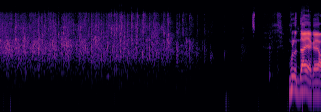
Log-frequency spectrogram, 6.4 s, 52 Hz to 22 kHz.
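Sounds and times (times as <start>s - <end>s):
crowd applauding: 0.0s - 5.0s
speech: 5.8s - 6.4s.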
